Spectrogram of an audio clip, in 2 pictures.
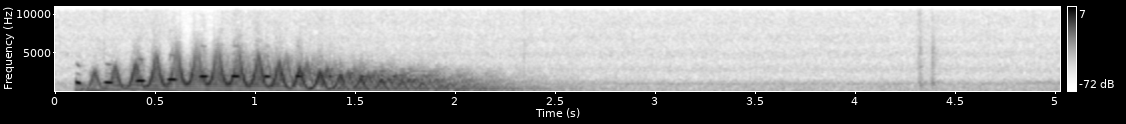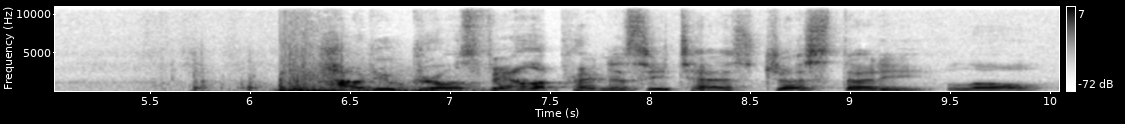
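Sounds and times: warbling echoing musical sting: 0.0s - 2.8s.

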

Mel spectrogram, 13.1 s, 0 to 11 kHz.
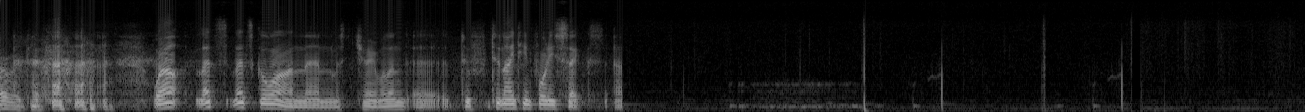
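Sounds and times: faint low hum: 0.0s - 13.0s.

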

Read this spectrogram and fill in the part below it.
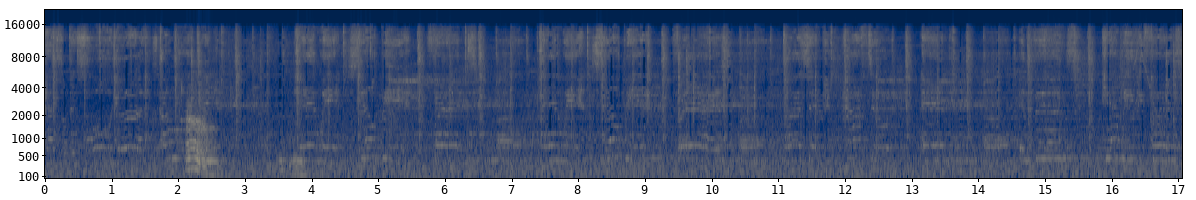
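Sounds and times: electronic pop song with vocals: 0.0s - 17.0s.

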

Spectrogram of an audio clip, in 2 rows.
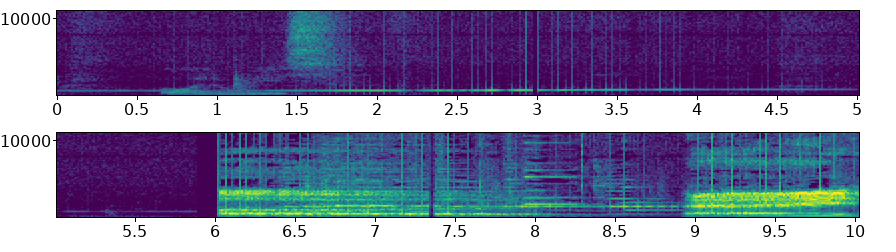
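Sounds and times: thin held note rising in pitch: 0.0s - 5.9s.

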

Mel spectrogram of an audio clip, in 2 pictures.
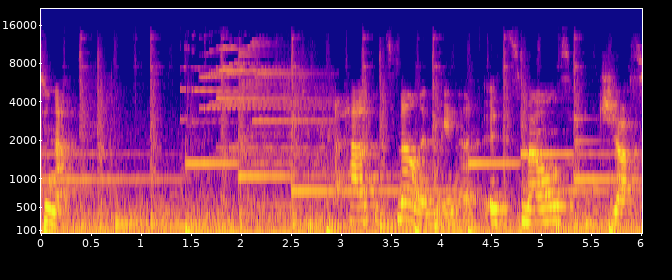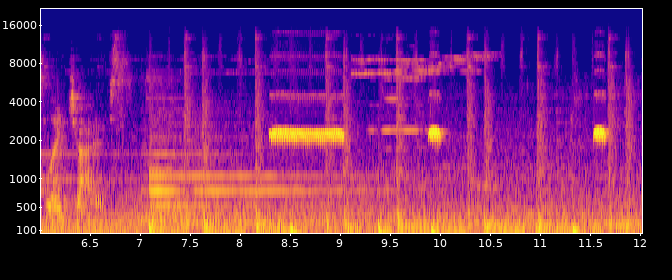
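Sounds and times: background music with steady beat: 0.0s - 12.0s
high clear whistle: 8.2s - 10.6s, 11.5s - 11.8s.

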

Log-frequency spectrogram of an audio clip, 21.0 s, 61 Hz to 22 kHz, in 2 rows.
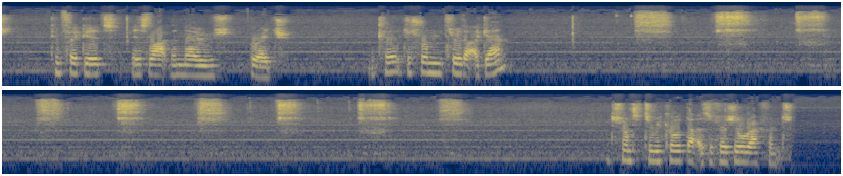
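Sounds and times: steady hum: 0.0s - 20.9s
servos buzzing whir: 7.1s - 16.8s.

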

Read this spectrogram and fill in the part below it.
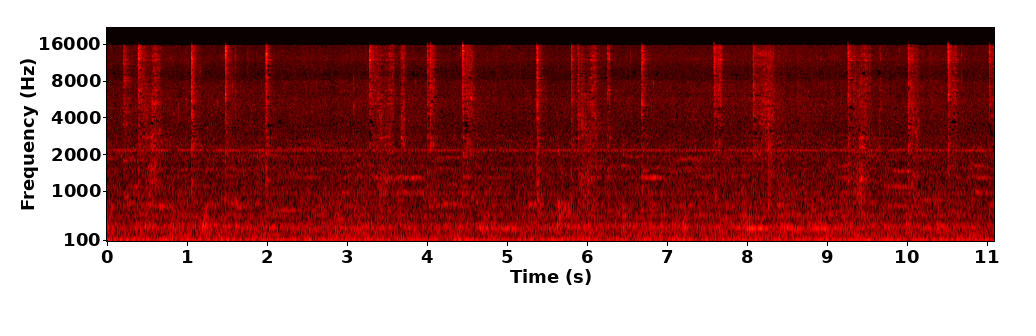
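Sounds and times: oil sizzling around frying food: 0.0s - 11.0s.

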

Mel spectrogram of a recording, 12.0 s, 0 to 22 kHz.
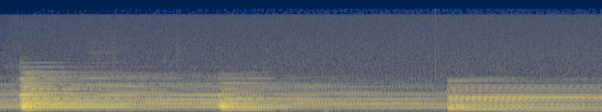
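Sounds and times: held piano chord: 0.0s - 12.0s.

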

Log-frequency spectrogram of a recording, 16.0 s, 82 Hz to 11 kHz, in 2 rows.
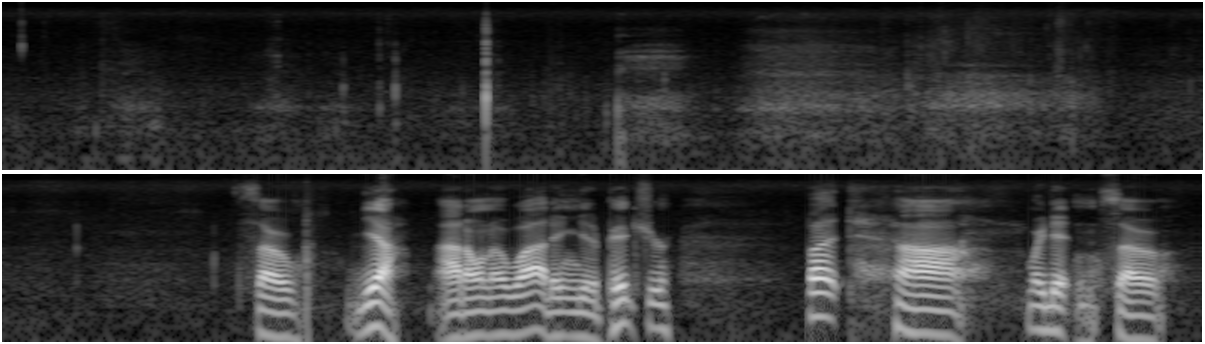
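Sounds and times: soft rustling: 5.6s - 10.4s.

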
